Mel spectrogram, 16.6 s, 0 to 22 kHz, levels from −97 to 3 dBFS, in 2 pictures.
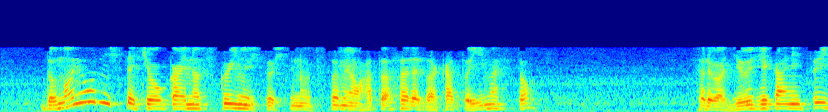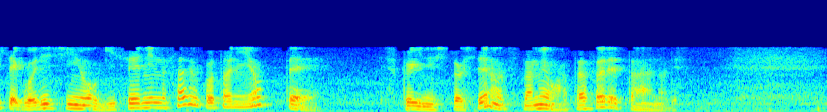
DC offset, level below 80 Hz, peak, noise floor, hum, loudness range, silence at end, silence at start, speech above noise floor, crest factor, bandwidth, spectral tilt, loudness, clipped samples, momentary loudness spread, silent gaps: under 0.1%; -54 dBFS; -8 dBFS; -49 dBFS; none; 5 LU; 0 s; 0 s; 24 dB; 18 dB; 4 kHz; -11.5 dB/octave; -25 LUFS; under 0.1%; 12 LU; none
